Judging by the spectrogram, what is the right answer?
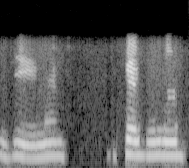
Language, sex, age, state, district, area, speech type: Hindi, female, 30-45, Uttar Pradesh, Azamgarh, rural, conversation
